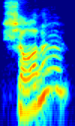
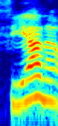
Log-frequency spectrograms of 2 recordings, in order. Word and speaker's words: Seanna: be, but it's the feminine version of Shawn. And Shawn in Ireland and John are interchangeable. And my my bloodfather's name is John. So I basically my name is Janna, but it's actually Shauna.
